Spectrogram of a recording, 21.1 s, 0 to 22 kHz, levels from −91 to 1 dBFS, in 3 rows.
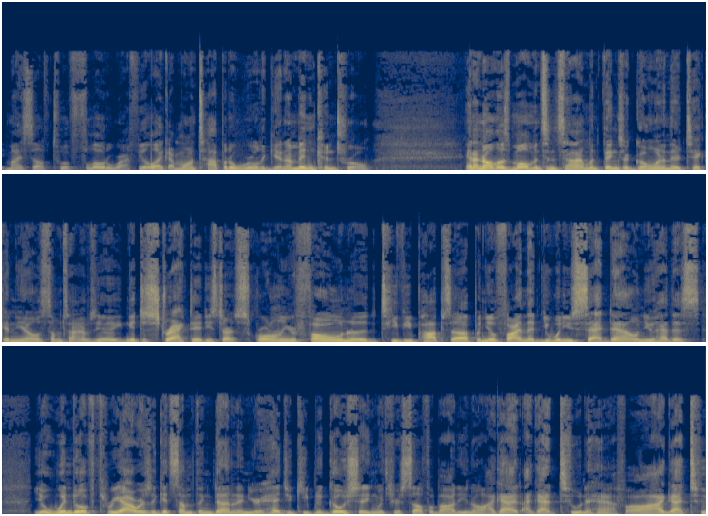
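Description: Microphone volume stepped up at 1.5 s: the call software judged the microphone input too quiet and raised the device's input volume in a single step of about 7 dB. Because the change happens at the capture stage, the speech and the background noise behind it jump up together at that instant. The level shift is abrupt rather than a smooth ramp, so the speech is suddenly louder.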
